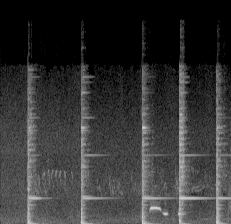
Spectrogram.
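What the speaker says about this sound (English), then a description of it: "Now take the hammer and try hitting it a few times." In Kingdom Come Deliverance II, a hammer strikes a sword on an anvil with five bright, ringing clinks spaced unevenly. Each hit decays with a metallic shimmer, and a short whistling tone sounds between two strikes.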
